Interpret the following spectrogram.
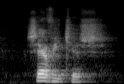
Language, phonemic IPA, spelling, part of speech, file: Dutch, /ˈsɛr.vɪ.səs/, cervices, noun, Nl-cervices.ogg
- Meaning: plural of cervix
